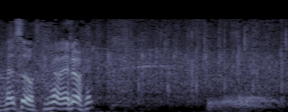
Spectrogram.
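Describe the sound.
An audience breaks into steady applause, a dense crackling wash of many hands clapping that holds for about two seconds after a brief burst of voice and laughter at the start.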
